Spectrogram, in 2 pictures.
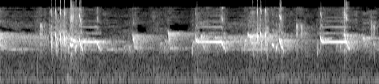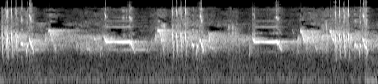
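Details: Repeated prinia phrases mixing sharp chirps, buzzy trills and brief clear whistles, coming in bursts roughly once a second.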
